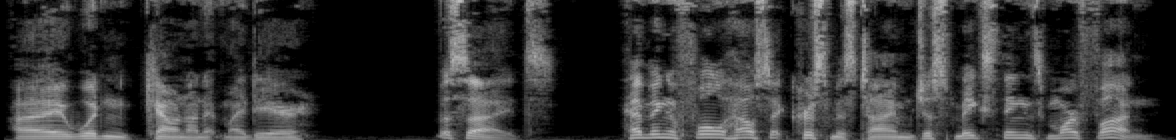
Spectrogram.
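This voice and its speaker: A man voicing a kindly, wise old Santa Claus in an audiobook, talking in a fatherly, gentle way. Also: mid-range voice, expressive, unhurried, no room sound, studio quality, voice pushed up. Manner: avuncular, calls her "my dear". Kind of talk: audiobook character voice.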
